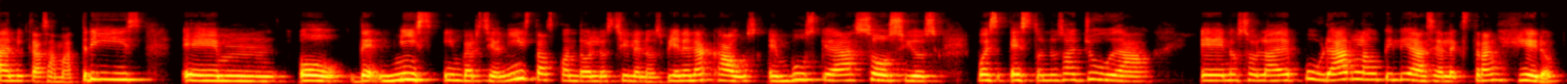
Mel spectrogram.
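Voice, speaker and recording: Colombian woman, high voice, webinar consultant, explains with lots of ehs and ems, video call sound. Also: a little mellow. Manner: explanatory, many filler sounds. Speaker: tax consultant presenter. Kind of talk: webinar presentation.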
